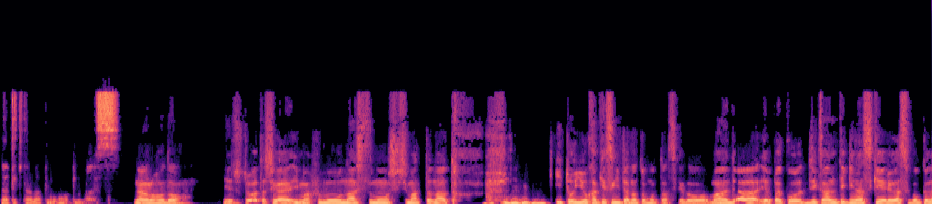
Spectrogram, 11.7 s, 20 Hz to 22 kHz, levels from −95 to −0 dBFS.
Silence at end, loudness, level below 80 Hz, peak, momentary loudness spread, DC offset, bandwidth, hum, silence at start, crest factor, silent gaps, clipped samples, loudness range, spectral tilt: 0 s; -19 LUFS; -52 dBFS; -4 dBFS; 11 LU; under 0.1%; 12.5 kHz; none; 0 s; 16 dB; none; under 0.1%; 2 LU; -5.5 dB/octave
